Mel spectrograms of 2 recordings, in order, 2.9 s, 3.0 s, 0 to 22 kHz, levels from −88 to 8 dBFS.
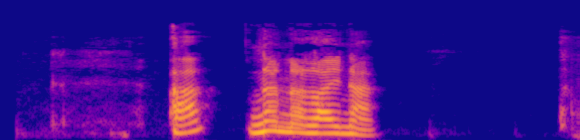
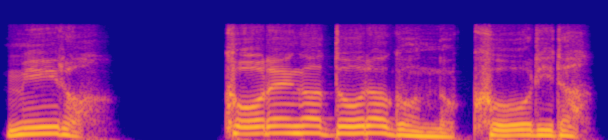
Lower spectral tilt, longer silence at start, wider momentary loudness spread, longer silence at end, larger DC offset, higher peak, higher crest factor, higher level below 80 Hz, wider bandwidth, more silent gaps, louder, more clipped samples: second, -5.5 dB/octave vs -7 dB/octave; first, 0.85 s vs 0.05 s; about the same, 9 LU vs 7 LU; about the same, 0.05 s vs 0.1 s; neither; about the same, 0 dBFS vs 0 dBFS; first, 16 dB vs 10 dB; second, -62 dBFS vs -40 dBFS; about the same, 11 kHz vs 11 kHz; second, none vs 0.72-1.10 s; second, -14 LUFS vs -10 LUFS; neither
